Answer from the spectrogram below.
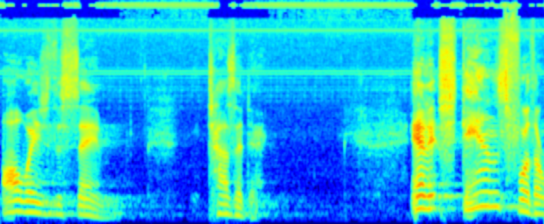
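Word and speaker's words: tzadik (צדיק): It's spelled T-Z-A-D-I-K, and it's pronounced like the word exotic. It's tzadik.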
